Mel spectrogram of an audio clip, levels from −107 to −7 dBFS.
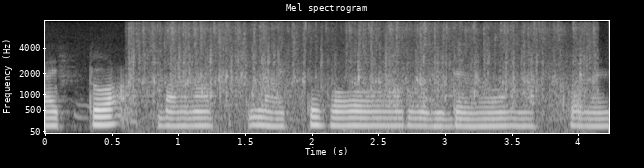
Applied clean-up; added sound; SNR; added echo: none; Rain; 9 dB; none.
